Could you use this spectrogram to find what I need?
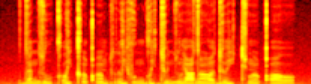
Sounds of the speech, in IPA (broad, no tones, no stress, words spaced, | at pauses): danzukʼɔj kʼũqʼũbrɤjvo ŋɡojdø nzũjɤdˤũwɤ døj cʰõ qʼɔ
